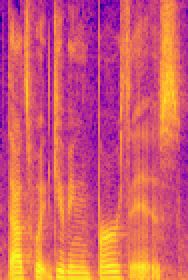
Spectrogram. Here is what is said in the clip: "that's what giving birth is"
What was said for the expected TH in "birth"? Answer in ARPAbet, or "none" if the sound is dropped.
TH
